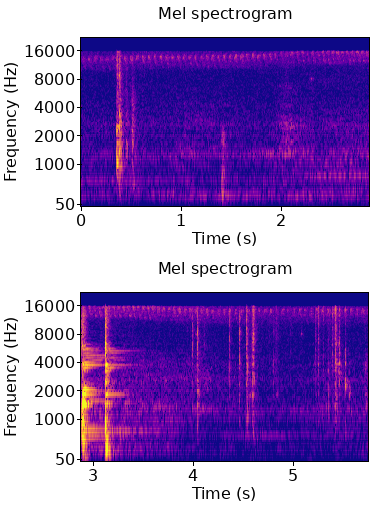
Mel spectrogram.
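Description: An egg knocked twice in quick succession on the rim of a stainless steel mixing bowl, the bowl ringing briefly after each knock, followed by a few faint clicks as the shell is handled.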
